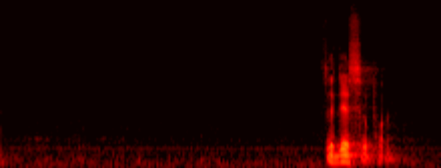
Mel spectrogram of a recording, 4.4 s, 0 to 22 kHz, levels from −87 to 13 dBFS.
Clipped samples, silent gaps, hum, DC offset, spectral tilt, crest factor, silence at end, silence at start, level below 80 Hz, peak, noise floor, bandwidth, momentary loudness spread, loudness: under 0.1%; none; none; under 0.1%; -5.5 dB/octave; 26 dB; 0.45 s; 3.25 s; -80 dBFS; -22 dBFS; -76 dBFS; 16 kHz; 20 LU; -41 LUFS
